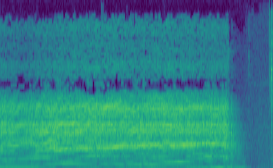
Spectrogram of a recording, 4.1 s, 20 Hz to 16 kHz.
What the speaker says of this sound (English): playing the low E string on the F sharp note, 14th fret, and pulling up on it slowly, bending it, and then bowing it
